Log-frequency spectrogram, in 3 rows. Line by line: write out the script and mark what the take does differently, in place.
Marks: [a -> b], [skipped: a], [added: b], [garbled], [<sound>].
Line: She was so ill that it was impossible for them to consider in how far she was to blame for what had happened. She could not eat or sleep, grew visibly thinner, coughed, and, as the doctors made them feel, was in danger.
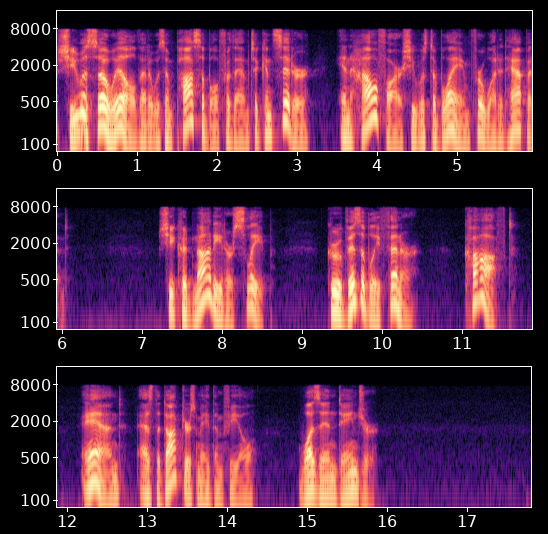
She was so ill that it was impossible for them to consider in how far she was to blame for what had happened. She could not eat or sleep, grew visibly thinner, coughed, and, as the doctors made them feel, was in danger.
